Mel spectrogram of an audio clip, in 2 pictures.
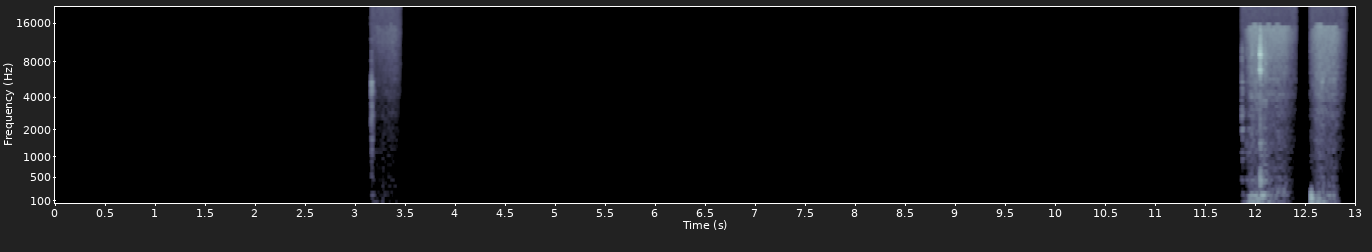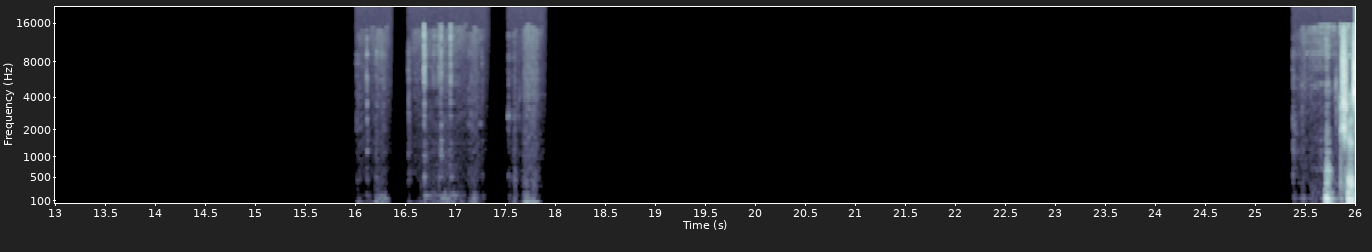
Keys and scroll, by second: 3.8 ctrl+Tab, 6.1 super+c, 11.5 super+c, 12.1 ctrl+Tab, 17.7 super+v, 20.4 super+BackSpace.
